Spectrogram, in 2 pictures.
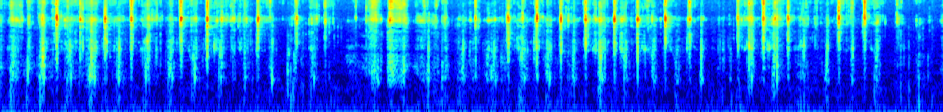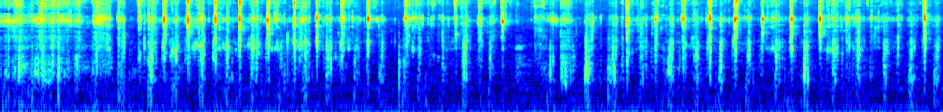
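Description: Chewing and crunching of spiced chicken feet, a dense run of crisp crunches.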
